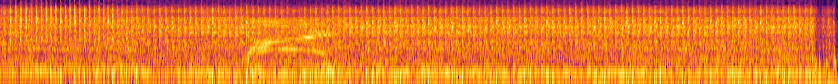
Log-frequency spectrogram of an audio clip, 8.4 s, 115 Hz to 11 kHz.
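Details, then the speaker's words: Stihl 4-MIX backpack blower (BR600/BR700 type) after a DIY valve adjustment: it starts on the first pull, which it usually doesn't, and holds a steady, even high-speed drone with no misses or rattles. It is running properly. "alright guys so it usually does not start in one pull like that so that adjustment worked great"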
